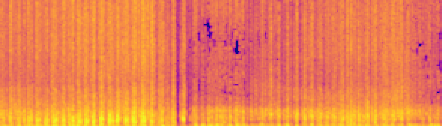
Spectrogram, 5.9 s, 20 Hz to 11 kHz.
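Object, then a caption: Foam microphone windscreen. Fingertips scratch fast and aggressively on both sides of a black foam microphone windscreen, with the audio sped up 2x. The result is a dense, rapid, muffled crackling and rubbing with heavy low-end thumps, briefly dipping in the middle before continuing.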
